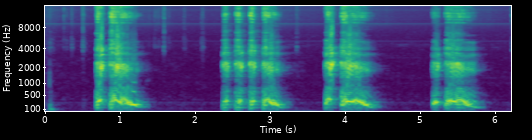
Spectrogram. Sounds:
Throat clearing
